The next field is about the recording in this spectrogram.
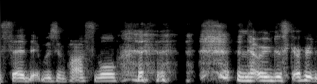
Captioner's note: chuckling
